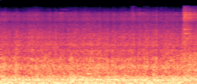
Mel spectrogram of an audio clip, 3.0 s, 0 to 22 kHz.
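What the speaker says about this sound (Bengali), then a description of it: "ট্রেনের গতি কিন্তু বেশ ভালো রকমই উঠে গেছে" Rupsha Express passenger train running at over 70 km/h as it climbs toward the Hardinge Bridge, giving a steady, loud low rumble of wheels and carriages that continues unbroken throughout with no voices.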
